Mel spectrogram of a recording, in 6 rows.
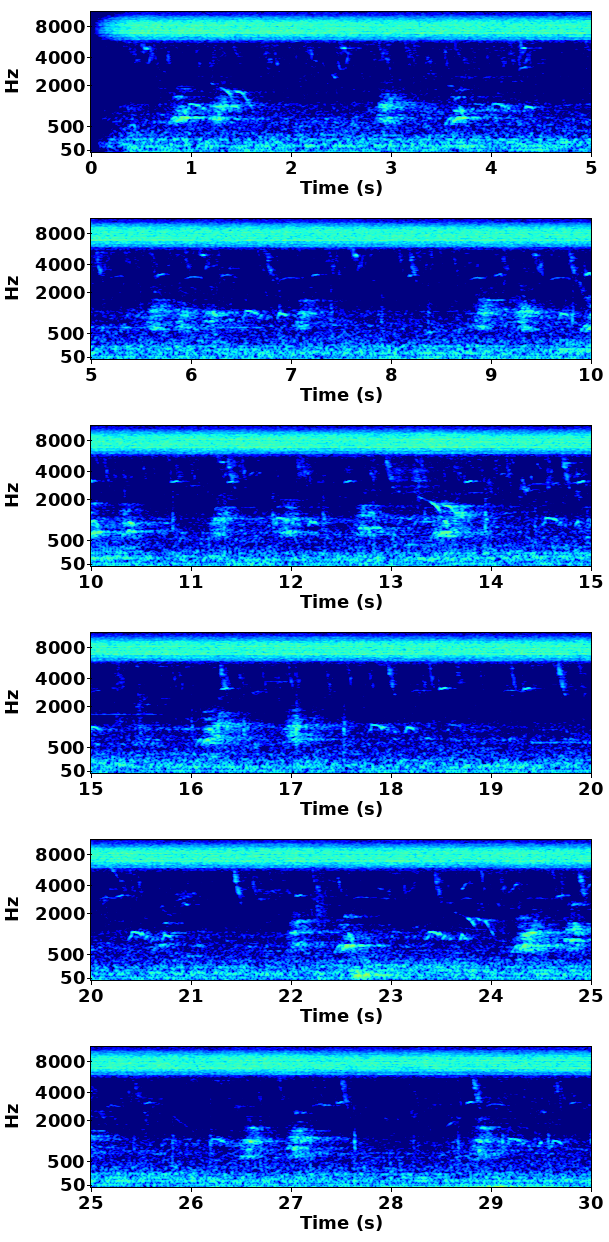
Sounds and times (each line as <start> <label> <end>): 0.0 predominant cicadas 30.0
0.4 birds chirping 30.0
0.5 dogs barking in the distance 19.3
20.1 dogs barking in the distance 30.0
